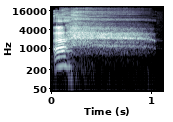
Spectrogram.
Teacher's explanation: ayn and ha, it is produced from the middle of the throat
